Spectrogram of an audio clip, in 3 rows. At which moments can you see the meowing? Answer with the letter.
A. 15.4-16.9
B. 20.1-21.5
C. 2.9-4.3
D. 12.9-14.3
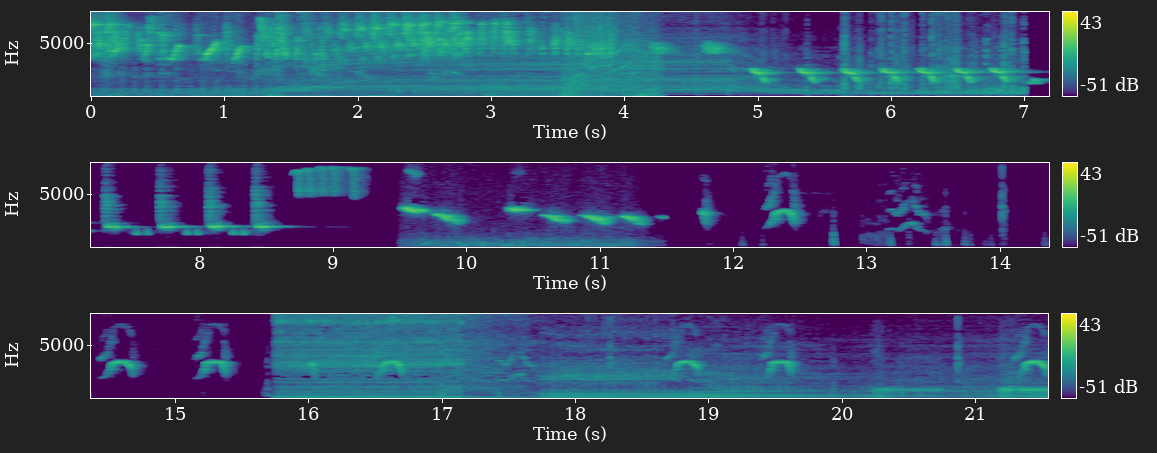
C.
